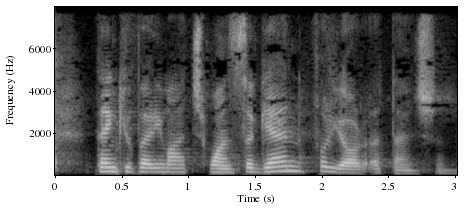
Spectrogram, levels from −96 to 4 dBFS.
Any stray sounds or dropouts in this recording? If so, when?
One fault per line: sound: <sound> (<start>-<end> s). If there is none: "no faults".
no faults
